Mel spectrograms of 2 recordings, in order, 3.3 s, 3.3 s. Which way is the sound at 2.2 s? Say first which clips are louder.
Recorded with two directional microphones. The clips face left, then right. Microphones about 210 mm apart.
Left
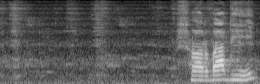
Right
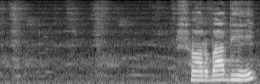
Right 5 dB; 55° right (ahead or behind).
